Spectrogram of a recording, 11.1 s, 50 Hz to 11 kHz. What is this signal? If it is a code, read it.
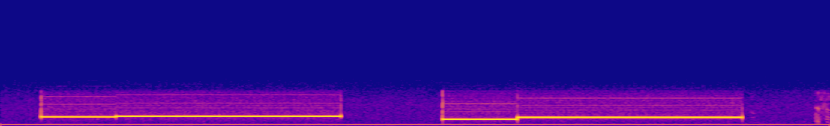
Two-tone page, heard as a one-second tone, then a three-second tone, about 880 then 930 Hz, about 670 then 830 Hz. It is heard from 0.5 to 9.9 s.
